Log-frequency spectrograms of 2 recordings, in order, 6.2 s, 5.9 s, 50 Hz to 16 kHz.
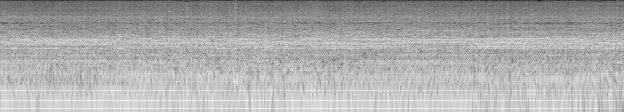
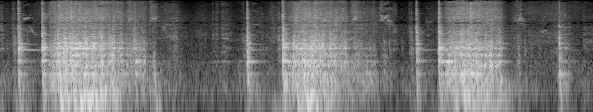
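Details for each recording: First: Polaris Trail Boss 250 4x4 ATV rescued from the scrap yard, previously wouldn't fire on spray; loud, steady two-stroke buzz holding even pitch with no misses or stalling; runs and drives normally. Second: Polaris Trail Boss 250 4x4 ATV rescued from scrap, being started after earlier work: three or four recoil pulls, each a short rasping spin dying away without catching; cranks but won't fire, choke tried next.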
